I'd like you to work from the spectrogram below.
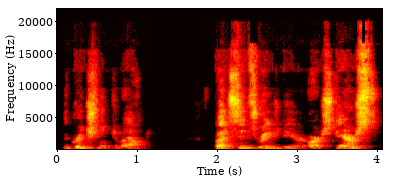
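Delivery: ordinary delivery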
